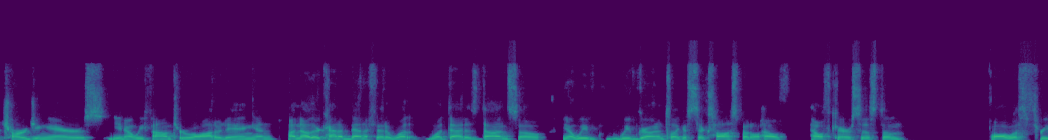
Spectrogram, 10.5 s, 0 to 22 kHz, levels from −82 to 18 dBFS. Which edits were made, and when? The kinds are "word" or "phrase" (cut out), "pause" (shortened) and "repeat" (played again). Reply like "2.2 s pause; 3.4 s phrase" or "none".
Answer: 5.5 s pause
